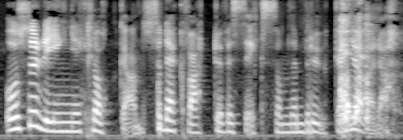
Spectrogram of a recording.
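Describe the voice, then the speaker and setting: A woman calmly reading a children's story aloud in a gentle storytelling manner. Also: medium pitch.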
